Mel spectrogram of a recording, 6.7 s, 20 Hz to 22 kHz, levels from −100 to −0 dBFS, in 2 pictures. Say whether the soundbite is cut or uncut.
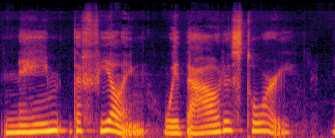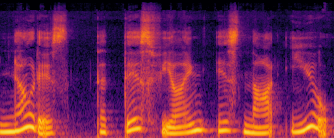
cut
